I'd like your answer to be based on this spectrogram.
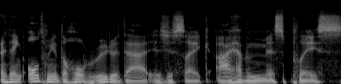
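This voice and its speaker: Speaking at a very fast pace, a man has a very deep, low pitch with ordinary pitch variation. The recording is very clean, the background silent. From Hawaii. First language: Hawaiian Pidgin. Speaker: student ministry leader. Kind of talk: casual podcast discussion. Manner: hesitant, many fillers.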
